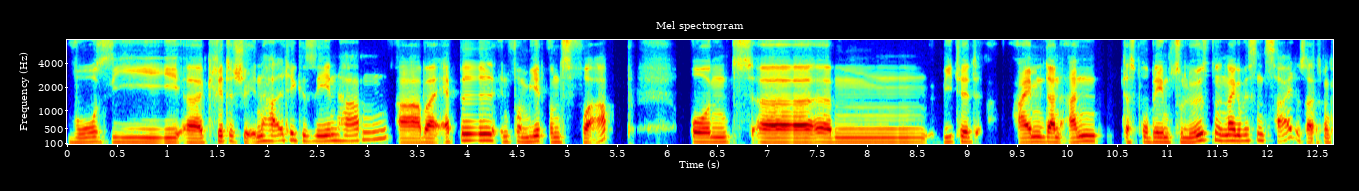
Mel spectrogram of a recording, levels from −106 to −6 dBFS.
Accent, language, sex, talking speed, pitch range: German, German, male, 140 wpm, 120-150 Hz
